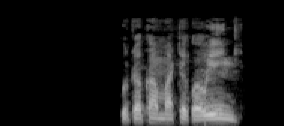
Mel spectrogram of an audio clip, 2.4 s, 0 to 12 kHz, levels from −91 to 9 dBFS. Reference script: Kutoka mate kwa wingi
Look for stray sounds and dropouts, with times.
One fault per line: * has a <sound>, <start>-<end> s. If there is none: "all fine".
all fine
